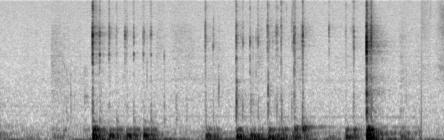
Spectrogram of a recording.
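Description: Typing on a computer keyboard: a quick run of keystrokes starting about a second in, with one sharper stroke near the end.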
